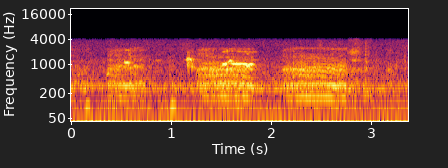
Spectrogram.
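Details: Keeshond puppies aged four weeks: a drawn-out harmonic whine that rises and falls in the middle, surrounded by softer whimpers, over a steady low hum.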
